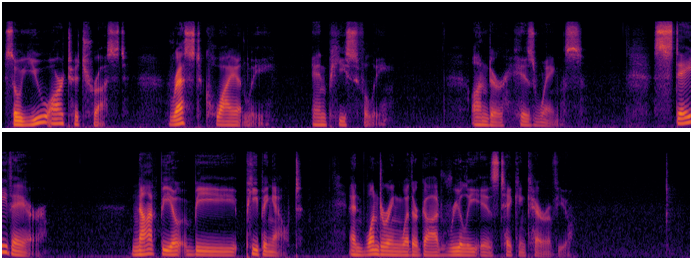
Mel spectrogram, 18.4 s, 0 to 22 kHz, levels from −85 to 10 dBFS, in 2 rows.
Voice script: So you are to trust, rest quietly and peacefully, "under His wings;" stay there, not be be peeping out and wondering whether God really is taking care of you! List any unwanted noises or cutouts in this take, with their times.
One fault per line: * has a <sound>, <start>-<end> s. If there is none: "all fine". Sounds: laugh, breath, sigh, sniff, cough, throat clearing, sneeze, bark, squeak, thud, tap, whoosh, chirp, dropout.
* has a thud, 18.0-18.2 s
